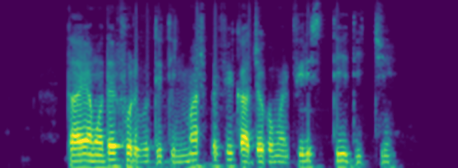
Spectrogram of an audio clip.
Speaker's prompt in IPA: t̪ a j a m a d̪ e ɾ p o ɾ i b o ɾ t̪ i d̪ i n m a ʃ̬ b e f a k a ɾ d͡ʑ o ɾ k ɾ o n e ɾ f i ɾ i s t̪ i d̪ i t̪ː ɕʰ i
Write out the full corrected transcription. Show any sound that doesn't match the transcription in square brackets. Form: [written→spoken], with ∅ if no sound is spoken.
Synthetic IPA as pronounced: t̪ a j a m a d̪ e ɾ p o ɾ i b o ɾ t̪ i [d̪→t̪] i n m a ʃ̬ b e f [a→i] k a ɾ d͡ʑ o [ɾ→∅] k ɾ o [n→m] e ɾ f i ɾ i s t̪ i d̪ i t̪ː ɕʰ i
